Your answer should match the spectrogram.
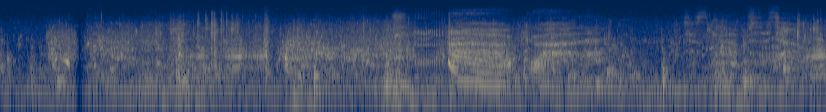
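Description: Steady low hum of a fishing boat, with wind and water noise. About four and a half seconds in, a man lets out one drawn-out exclamation.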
